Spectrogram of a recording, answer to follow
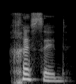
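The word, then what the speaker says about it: חסד: So once again, this is how this word is pronounced. Hesed.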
